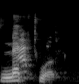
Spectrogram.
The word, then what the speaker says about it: Nectwork: It's network. Network, right? Because it's actually such a different name to pronounce.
